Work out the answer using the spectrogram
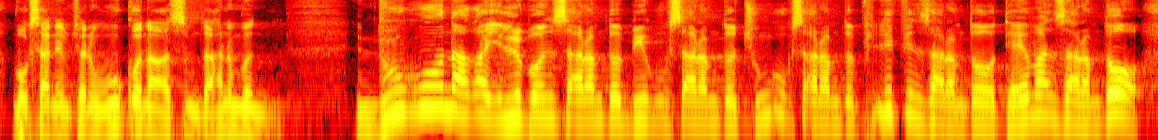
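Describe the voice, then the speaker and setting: Male pastor with a high voice, preaching emphatically and repeating lines. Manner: repetitive, emphatic preaching with calls to the congregation. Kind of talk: sermon.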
